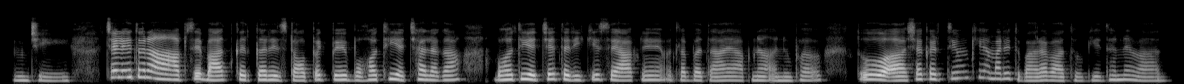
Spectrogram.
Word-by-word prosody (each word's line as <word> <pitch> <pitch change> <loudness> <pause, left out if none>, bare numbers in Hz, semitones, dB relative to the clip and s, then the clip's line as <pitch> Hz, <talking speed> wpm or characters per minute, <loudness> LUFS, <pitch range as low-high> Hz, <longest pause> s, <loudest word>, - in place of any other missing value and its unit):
जी। 180 -2 -6 0.4
चलिए, 330 +1 +3
तो 340 0 +2
ना 315 - +4 0.2
आपसे 215 -12 +1
बात 200 +1 +3
कर 215 -2 +1
कर 210 -1 +4
इस 200 -2 0
टॉपिक 190 +3 -1
पे 215 -1 +3
बहुत 215 +5 -1
ही 245 - +4
अच्छा 210 +3 0
लगा। 205 +1 0 0.4
बहुत 220 +2 +2
ही 245 -1 +7
अच्छे 220 +2 +3
तरीके 205 0 +1
से 215 -2 0
आपने 195 +2 -1
मतलब 195 -3 -6
बताया 185 0 -3
अपना 185 +1 -4
अनुभव। 185 +3 -5 0.3
तो 230 -1 +3
आशा 190 +3 +5
करती 245 +3 -3
हूँ 290 +1 -7
कि 320 +1 -12
हमारी 265 -2 -3
दोबारा 180 -5 -3
बात 175 0 -5
होगी। 180 +1 -8
धन्यवाद। 180 -5 -5
200 Hz, 175 wpm, -22 LUFS, 185-220 Hz, 0.4 s, ही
